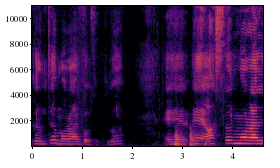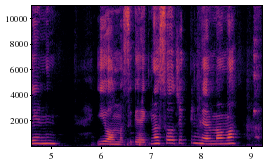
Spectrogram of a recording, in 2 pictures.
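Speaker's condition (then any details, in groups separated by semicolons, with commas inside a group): ALS, upper motor neuron predominant; mainly upper motor neuron, onset with balance problems, leg weakness; 31 years since onset, age 62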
